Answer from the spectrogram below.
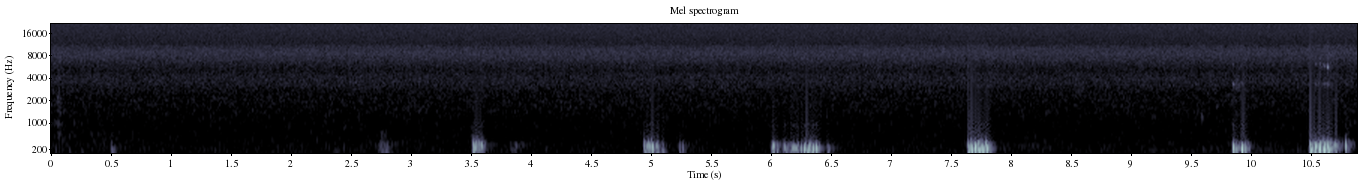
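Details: Stomach growling recorded with an iPhone, no dedicated microphone, in a quiet room: irregular low gurgling rumbles, about eight bursts in eleven seconds; ordinary bowel sounds (borborygmi).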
